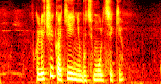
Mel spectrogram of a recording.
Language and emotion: Russian, neutral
